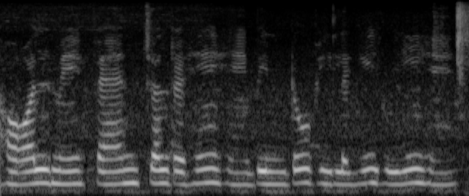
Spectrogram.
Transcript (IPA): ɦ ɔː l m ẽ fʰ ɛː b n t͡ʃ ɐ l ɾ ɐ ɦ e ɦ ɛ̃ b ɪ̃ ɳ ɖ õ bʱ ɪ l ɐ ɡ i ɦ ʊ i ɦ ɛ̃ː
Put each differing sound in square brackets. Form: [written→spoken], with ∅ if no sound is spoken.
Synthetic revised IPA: ɦ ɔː l m ẽ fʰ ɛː [b→∅] n t͡ʃ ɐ l ɾ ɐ ɦ e ɦ ɛ̃ b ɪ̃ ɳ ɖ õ bʱ [ɪ→i] l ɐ ɡ i ɦ ʊ i ɦ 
